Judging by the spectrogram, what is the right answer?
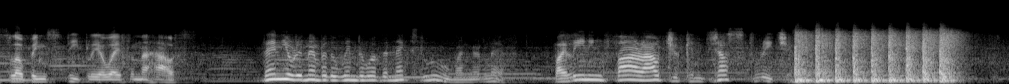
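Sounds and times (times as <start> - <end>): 
speech: 0.1 - 2.0, 2.6 - 8.4
heavy rapid pounding on a door: 7.9 - 9.7.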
